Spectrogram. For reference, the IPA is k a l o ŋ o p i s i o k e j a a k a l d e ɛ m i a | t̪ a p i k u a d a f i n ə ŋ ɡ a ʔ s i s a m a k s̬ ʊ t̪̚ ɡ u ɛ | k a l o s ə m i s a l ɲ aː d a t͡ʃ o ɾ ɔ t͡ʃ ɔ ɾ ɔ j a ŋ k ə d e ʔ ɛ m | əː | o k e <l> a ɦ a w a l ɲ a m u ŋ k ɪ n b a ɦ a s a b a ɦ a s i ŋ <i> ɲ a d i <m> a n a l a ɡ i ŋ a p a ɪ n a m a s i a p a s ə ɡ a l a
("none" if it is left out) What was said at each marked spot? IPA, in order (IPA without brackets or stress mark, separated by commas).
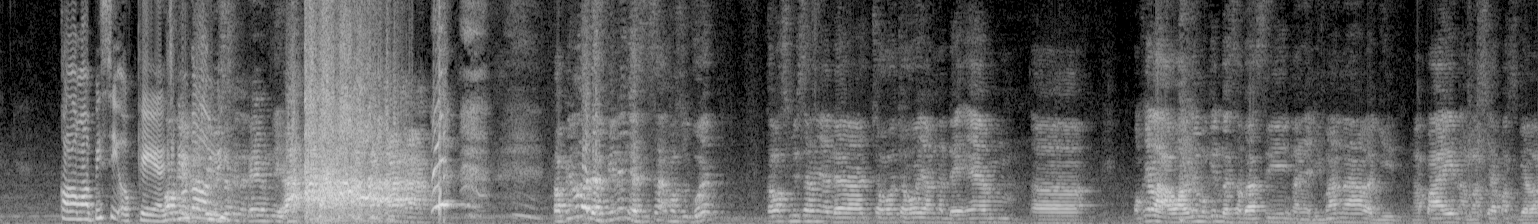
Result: l, a, m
